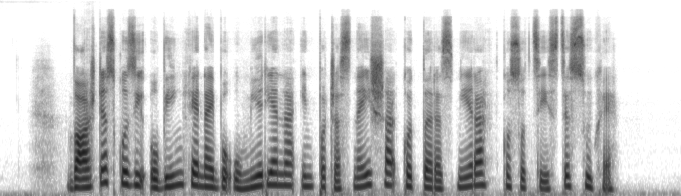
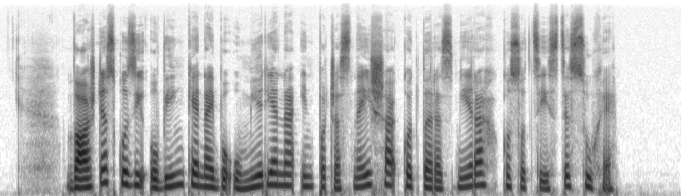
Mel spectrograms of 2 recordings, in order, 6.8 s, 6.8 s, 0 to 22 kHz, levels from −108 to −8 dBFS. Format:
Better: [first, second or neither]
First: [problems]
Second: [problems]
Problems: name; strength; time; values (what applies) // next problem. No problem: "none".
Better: second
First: noise reduction (neural mask model DeepFilterNet 3)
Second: none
